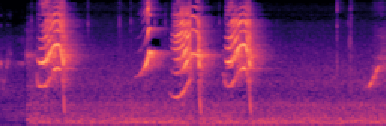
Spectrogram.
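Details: Indian parrot, a rose-ringed parakeet kept indoors and said to be talking, gives four harsh, rising squawks with rich harmonics, separate bursts about a second apart, then a short upward call at the end; quiet room background.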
